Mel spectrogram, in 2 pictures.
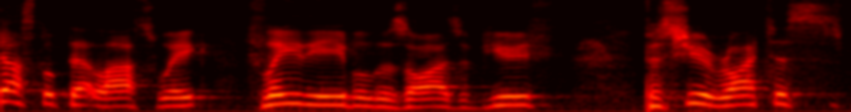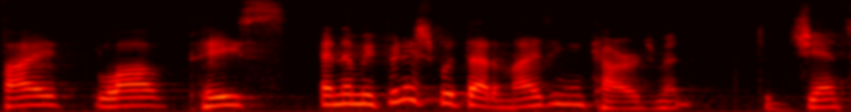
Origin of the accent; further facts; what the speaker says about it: New South Wales, Australia; I grew up in New South Wales, so that's my state of origin.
